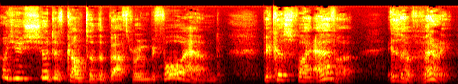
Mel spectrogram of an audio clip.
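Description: A man in his sixties reads comic poetry like an actor, with a deliberate, dramatic and expressive delivery, recorded in a living room. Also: a little high. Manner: deliberate, theatrical, expressive delivery in a cat's persona. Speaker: actor reading poems. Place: small living room, indoors. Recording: roomy, echoey home recording.

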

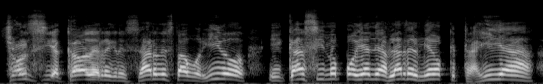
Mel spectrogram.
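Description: Man playing a high-voiced, trembling, frightened country housekeeper. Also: darkish tone, no room sound. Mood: terrified, urgent. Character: frightened gossiping farm housekeeper woman, superstitious, rambling. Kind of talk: radio drama acting.

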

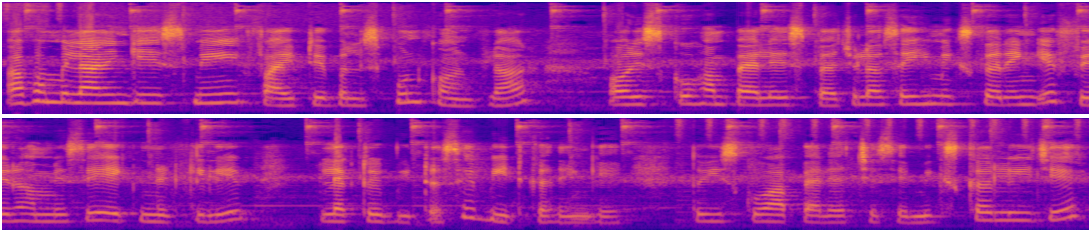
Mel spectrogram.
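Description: A woman's voice: medium pitch, a little mellow. A woman giving informal step-by-step instructions as a cooking channel host. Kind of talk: recipe voice-over, step-by-step instruction.

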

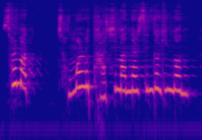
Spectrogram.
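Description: A woman's voice: very high voice, a little fast. A woman voicing a conflicted young woman thinking aloud in an audio drama, fretful and unsure. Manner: fretful inner monologue.

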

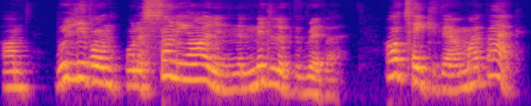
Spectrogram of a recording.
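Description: A storyteller voicing a soft-hearted male crocodile, flustered and hesitant, for a folk tale. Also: medium pitch, sing-song, fairly quick, pitched above the performer's own voice, close to an everyday voice. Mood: nervously persuasive. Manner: stammering, hesitant. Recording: roomy echo, distant microphone.

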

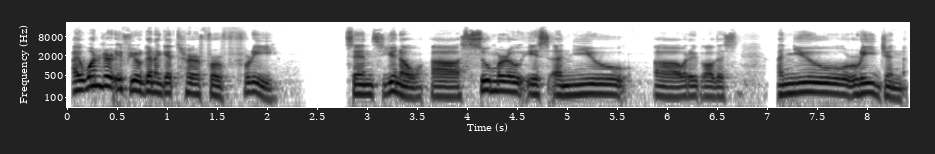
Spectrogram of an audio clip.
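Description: Halting young man reacting casually. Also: mid-range voice, smooth. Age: young adult. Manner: halting, repeats phrases. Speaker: reaction video host.

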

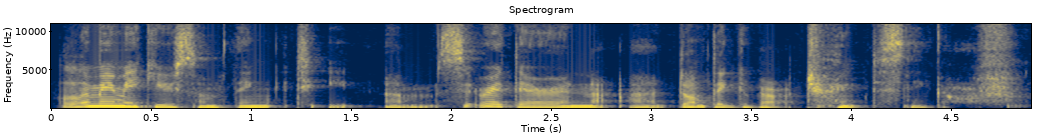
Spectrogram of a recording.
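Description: Casting: woman to play young female omega werewolf for ASMR audio drama; caring, flustered, fussing; soft breathy delivery, lowish pitch with plenty of vocal fry. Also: very animated, fairly quick, exaggerated voice. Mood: tender, caring. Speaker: audio roleplay performer. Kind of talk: intimate ASMR roleplay.

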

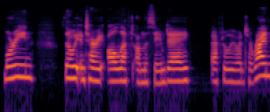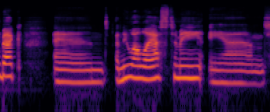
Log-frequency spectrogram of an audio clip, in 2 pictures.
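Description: A woman's voice: fairly high pitch, sharp tone, smooth, no room sound, clean studio sound. Chatty woman with a stuffy head cold. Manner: chatty, rambling, self-correcting. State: head cold, a bit nasal. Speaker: knitting vlogger. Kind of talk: casual haul and recap vlog. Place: small wood-paneled room with bookshelves. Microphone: webcam at desk.

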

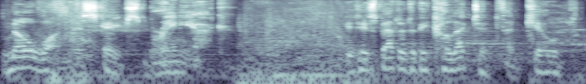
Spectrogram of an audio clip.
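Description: Cold alien machine villain, lowish voice, very slow, clinical, imperious, video game, music behind. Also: male voice, expressive. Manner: detached, precise, imperious. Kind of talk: video game character acting. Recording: music under the voice.

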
